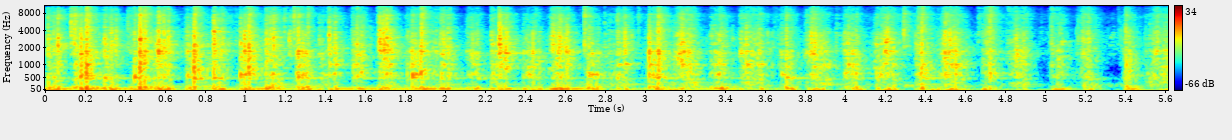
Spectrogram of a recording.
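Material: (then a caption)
Soap. A solid orange bar of soap is grated by hand on a stainless steel box grater. A steady run of quick, uneven rasping strokes, roughly three to four per second, gives a dry, bright scratching texture with a soft low rumble underneath.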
